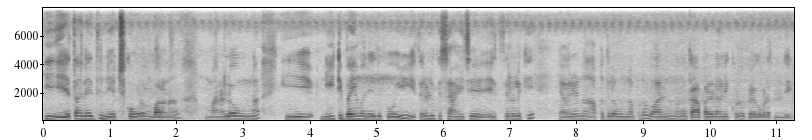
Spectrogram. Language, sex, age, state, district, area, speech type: Telugu, male, 18-30, Andhra Pradesh, West Godavari, rural, spontaneous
